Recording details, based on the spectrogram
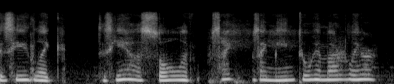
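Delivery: put-on whispered girl character voice. Voicing a girl peeking from the covers at a player: whispering girl character. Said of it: "whispers to you".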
